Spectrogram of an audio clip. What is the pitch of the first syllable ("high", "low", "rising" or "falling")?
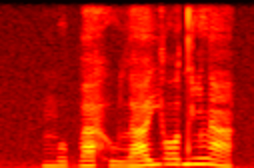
low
